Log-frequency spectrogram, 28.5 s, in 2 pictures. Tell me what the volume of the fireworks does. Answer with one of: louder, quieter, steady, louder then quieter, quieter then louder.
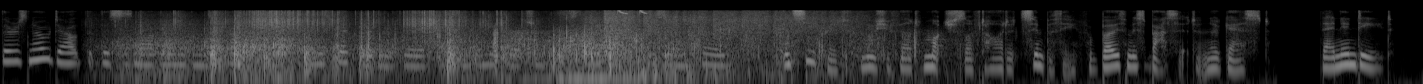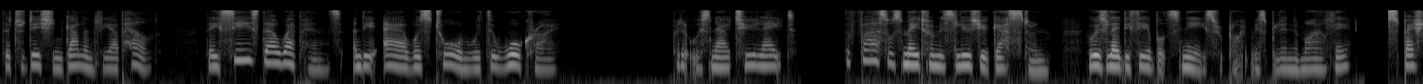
quieter.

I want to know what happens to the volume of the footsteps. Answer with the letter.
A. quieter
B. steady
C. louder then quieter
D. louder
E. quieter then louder
C.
